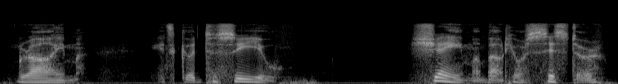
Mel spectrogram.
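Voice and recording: A man's put-on character voice, gravelly and raspy, fairly low in pitch, very slow, with long, frequent pauses.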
